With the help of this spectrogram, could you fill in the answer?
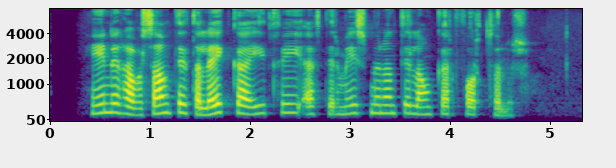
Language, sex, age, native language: Icelandic, female, 50-59, Icelandic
